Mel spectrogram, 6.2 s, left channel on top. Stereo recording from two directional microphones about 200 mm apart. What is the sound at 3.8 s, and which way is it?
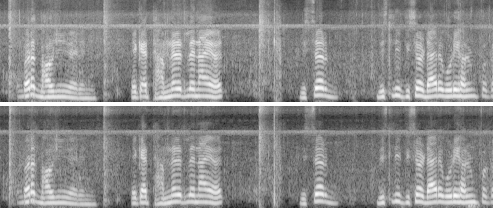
Speech, centre (ahead or behind).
